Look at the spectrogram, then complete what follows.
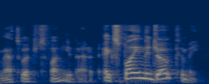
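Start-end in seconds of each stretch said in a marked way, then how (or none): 1.0-1.9 high, loud, literal-minded tone. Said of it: "the S has to be exact and precise".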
